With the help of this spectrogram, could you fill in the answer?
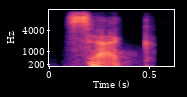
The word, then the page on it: SAC: Indian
